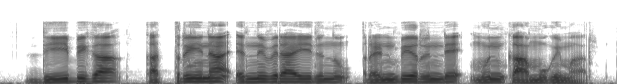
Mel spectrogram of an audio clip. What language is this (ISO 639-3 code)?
mal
